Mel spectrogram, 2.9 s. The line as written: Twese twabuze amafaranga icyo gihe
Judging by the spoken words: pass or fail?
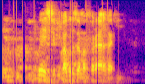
fail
